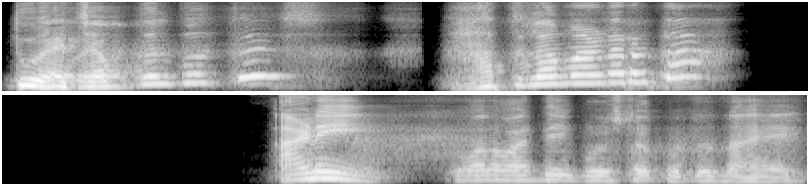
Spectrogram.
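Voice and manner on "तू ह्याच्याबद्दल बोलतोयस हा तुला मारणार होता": amused disbelief. Acted. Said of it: "आणि कृष्ण बोलतो".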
